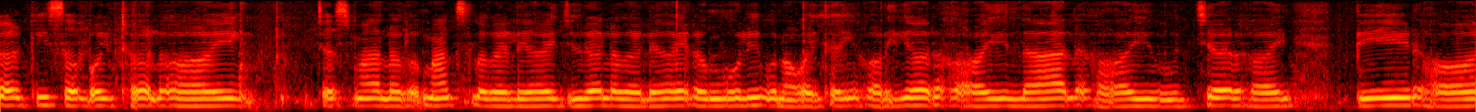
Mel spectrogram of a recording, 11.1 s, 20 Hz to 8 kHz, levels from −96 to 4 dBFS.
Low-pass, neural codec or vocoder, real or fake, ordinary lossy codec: none; codec, 16 kHz, 4 kbps, FunCodec, trained on Chinese and English, 50 frames a second; fake; none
